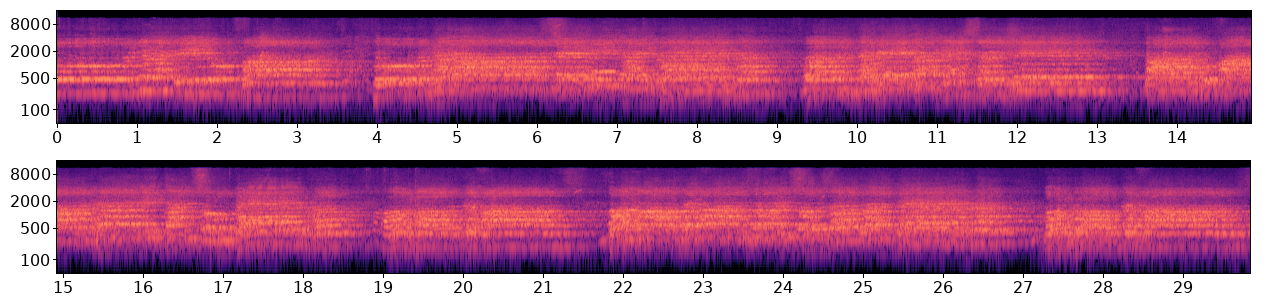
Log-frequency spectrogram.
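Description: A choir singing together in long sung phrases, each broken off by a short pause every few seconds.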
